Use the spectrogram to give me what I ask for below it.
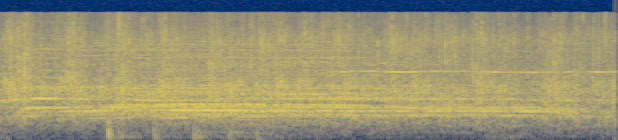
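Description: Audience applause for guests at a live festival event, a dense, continuous clapping roar that holds at an even, loud level throughout.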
